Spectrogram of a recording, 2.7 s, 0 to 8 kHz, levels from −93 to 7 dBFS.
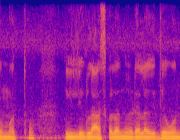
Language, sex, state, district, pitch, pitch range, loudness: Kannada, male, Karnataka, Koppal, 110 Hz, 105-115 Hz, -16 LUFS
